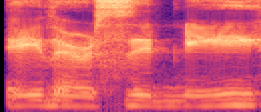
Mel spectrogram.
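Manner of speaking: deep, creepy sinister voice. Recapping Scream, quoting Stu through a voice changer, in the Ghostface voice. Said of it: "it's the fucking Scream voice, the Ghostface voice".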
